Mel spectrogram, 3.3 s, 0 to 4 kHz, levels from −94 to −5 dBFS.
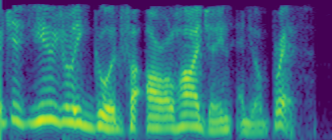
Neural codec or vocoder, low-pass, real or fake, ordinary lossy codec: codec, 24 kHz, 6 kbps, HILCodec; 3.6 kHz; fake; MP3, 24 kbps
